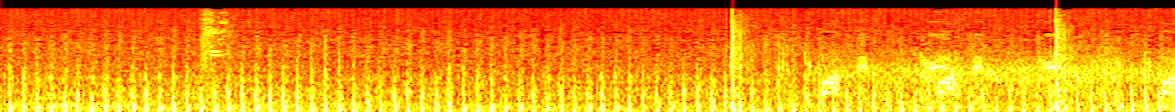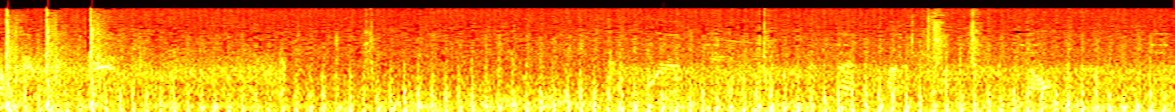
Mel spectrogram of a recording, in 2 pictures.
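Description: A rifle fires several sharp single shots.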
